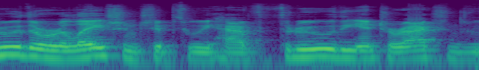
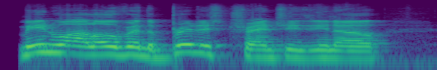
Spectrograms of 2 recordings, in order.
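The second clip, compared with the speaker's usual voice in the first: usual speaking voice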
